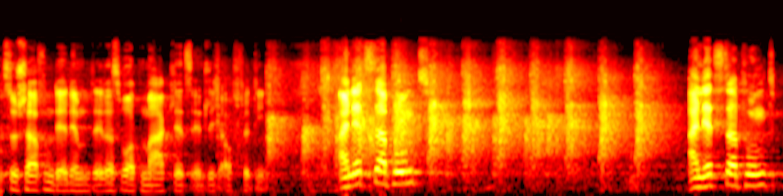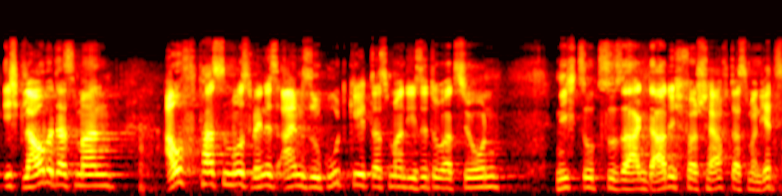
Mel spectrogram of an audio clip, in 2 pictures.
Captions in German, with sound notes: zu schaffen, der diese Bezeichnung tatsächlich auch verdient. [Beifall bei der FDP] Nächster Punkt. Ich glaube, wenn es einem so gut geht, muss man aufpassen, dass man die Situation nicht dadurch verschlechtert,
